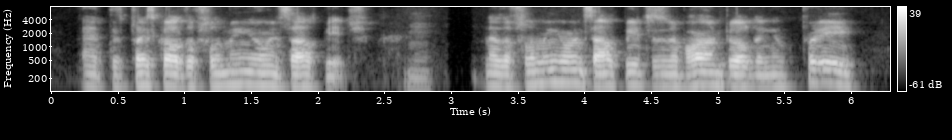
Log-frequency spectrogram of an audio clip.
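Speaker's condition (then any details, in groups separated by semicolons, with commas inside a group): ALS; on drug, stronger bite, speaks better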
